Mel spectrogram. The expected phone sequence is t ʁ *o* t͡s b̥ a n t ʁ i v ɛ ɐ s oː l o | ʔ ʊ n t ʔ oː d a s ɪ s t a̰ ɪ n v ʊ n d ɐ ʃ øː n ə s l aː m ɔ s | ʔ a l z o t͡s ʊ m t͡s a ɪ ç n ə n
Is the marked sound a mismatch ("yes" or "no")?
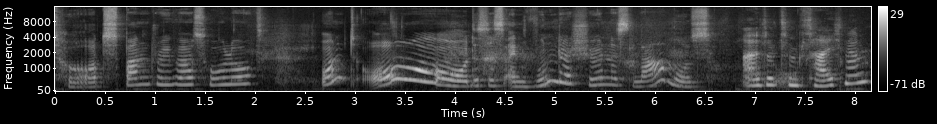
yes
